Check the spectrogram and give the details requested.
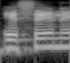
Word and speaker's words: Efene: it's how you pronounce in Spanish MSN and if na is how you pronounce in Spanish FN the two letters right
